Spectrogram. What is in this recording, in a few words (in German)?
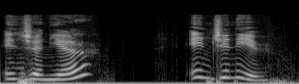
ingenieur, Maltesisch; berufe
